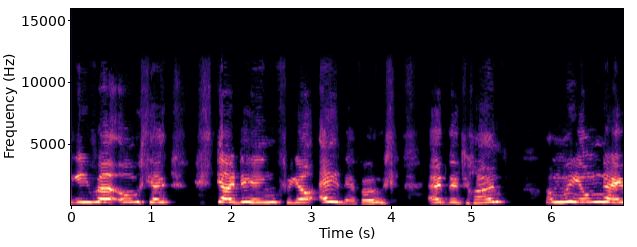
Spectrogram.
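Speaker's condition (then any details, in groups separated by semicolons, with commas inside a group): Cerebral palsy; affects speech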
